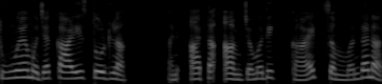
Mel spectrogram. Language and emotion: Goan Konkani, sad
